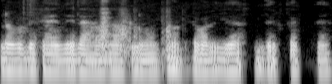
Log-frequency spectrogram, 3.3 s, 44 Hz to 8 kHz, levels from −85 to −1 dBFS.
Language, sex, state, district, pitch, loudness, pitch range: Hindi, male, Bihar, Araria, 100 Hz, -17 LUFS, 95-105 Hz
